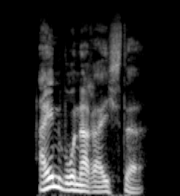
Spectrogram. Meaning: inflection of einwohnerreich: 1. strong/mixed nominative/accusative feminine singular superlative degree 2. strong nominative/accusative plural superlative degree
- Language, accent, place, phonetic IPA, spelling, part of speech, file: German, Germany, Berlin, [ˈaɪ̯nvoːnɐˌʁaɪ̯çstə], einwohnerreichste, adjective, De-einwohnerreichste.ogg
